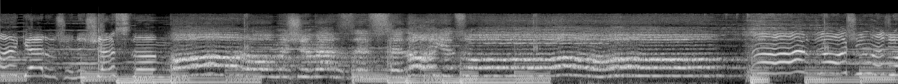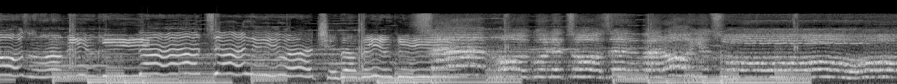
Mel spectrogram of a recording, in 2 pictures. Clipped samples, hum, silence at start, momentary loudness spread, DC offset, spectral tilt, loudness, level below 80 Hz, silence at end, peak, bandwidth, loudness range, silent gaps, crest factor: under 0.1%; none; 0 s; 5 LU; under 0.1%; -3.5 dB/octave; -11 LUFS; -30 dBFS; 0 s; 0 dBFS; 11.5 kHz; 2 LU; none; 12 dB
